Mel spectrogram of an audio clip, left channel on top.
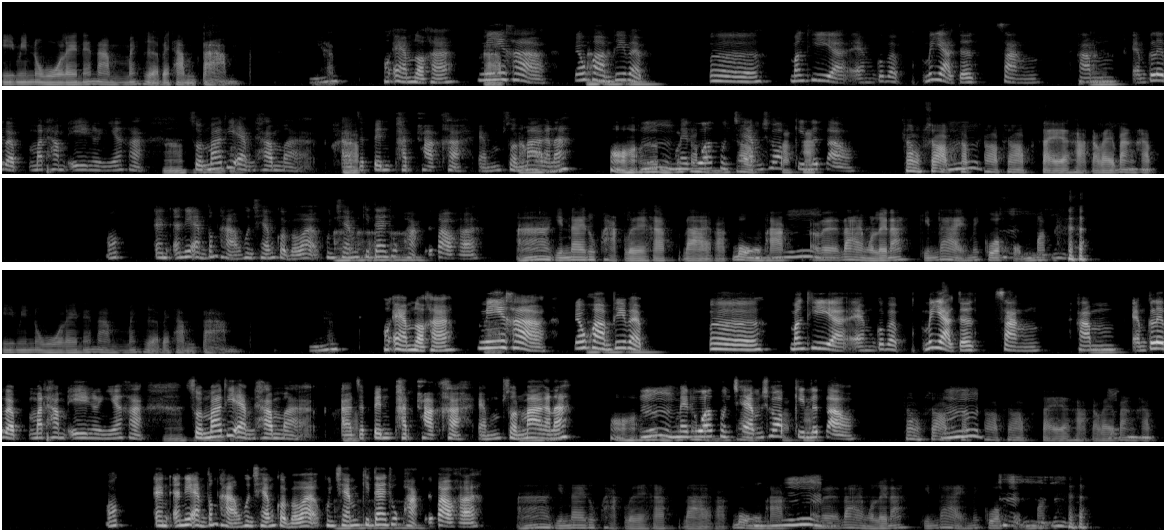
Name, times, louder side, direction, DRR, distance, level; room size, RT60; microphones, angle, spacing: voice 1, 0.0-2.4 3.1-3.3 4.8-5.0 5.8-6.5 10.9-11.1 13.2-14.0 14.9-15.2 16.8-17.2 17.7-19.8 20.6-23.2 26.6-27.4 28.4-34.1, left 6 dB, 50° left, 0.3 m, -35 dB
voice 2, 3.1-3.4 3.8-5.4 5.7-6.4 7.1-7.6 7.9-10.4 10.8-14.7 15.0-17.3 18.0-20.1 21.0-21.4 22.7-23.1 24.3-24.4 24.8-28.0 30.8-31.6 33.2-33.9, right 8 dB, 55° right, 0.3 m, -27 dB
9.0 x 4.3 x 3.5 m
head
